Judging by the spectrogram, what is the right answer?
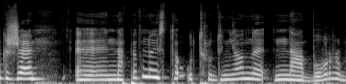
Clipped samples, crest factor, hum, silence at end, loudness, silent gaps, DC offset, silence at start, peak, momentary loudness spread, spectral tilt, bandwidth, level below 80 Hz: under 0.1%; 12 dB; none; 0 s; -13 LUFS; none; under 0.1%; 0 s; 0 dBFS; 8 LU; -6 dB/octave; 12.5 kHz; -24 dBFS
